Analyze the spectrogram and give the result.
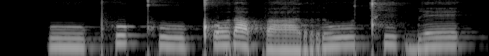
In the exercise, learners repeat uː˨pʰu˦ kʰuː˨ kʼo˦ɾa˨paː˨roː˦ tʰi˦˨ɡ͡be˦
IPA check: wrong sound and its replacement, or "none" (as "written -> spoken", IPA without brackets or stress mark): oː˦ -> uː˦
